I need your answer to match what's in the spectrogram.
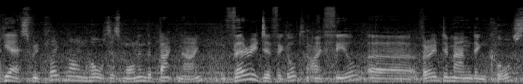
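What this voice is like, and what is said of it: Speaks with a noticeable accent. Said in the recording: “nice accent. Yeah. I like the accent. ... Yeah, he's got the accent going there.”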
